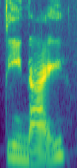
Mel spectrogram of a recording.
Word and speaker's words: Tinay: lang po Tinay Opo tama ba ako ng pagkakabigkas Tinay Yes po Ayan Kung pupwede lang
